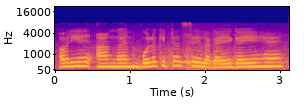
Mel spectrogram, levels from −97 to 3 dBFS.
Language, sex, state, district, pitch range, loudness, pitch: Hindi, female, Assam, Sonitpur, 230-260 Hz, -10 LUFS, 235 Hz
